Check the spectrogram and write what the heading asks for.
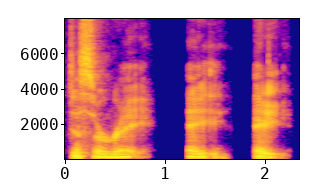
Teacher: And then for disarray, this is the a sound. We start at the front mid, and then we move up very slightly to it to end it. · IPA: [eɪ]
